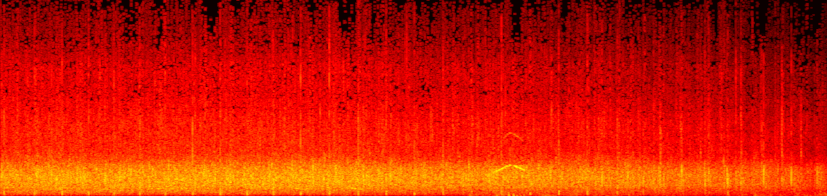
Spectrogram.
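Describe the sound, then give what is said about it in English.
Sustained applause from a large, sold-out audience at the Fitzgerald Theater welcoming Abraham Verghese, a dense wash of rapid overlapping claps holding steady and loud for about ten seconds before beginning to thin slightly at the end. “So please give Abraham Verghese a very warm welcome to the Fitzgerald Theater.”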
